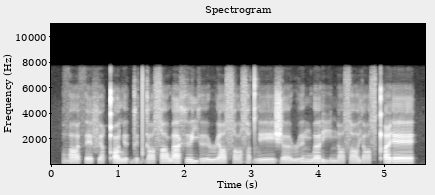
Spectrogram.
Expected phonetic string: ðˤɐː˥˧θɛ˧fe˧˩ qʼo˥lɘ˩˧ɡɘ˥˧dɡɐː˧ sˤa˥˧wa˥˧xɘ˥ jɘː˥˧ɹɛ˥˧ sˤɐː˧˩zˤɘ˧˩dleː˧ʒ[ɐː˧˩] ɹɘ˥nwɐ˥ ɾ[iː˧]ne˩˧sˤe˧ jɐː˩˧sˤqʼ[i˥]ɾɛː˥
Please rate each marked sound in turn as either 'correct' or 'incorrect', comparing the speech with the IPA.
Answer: correct, correct, correct

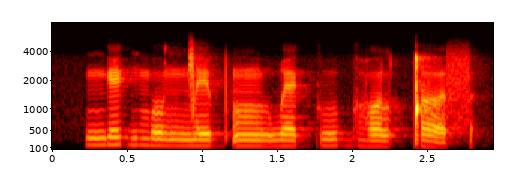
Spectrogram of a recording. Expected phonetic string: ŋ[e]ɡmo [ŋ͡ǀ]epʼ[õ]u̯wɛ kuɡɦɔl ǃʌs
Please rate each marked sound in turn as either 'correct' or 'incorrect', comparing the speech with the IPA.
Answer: correct, correct, correct

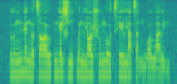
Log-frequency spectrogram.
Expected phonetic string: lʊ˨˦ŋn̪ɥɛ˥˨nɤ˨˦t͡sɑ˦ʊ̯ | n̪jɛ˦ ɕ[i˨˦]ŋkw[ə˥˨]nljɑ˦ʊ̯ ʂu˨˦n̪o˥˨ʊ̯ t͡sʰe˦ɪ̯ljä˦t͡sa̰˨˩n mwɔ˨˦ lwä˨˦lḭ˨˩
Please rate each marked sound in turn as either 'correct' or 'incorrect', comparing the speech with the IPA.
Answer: correct, correct

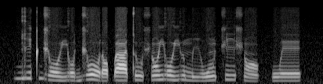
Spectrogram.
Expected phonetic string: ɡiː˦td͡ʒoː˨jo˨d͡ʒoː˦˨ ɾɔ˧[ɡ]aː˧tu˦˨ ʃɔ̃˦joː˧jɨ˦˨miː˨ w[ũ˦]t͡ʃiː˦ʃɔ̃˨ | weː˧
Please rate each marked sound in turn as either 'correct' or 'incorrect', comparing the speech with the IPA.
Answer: incorrect: ɓ, correct

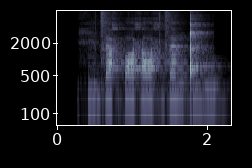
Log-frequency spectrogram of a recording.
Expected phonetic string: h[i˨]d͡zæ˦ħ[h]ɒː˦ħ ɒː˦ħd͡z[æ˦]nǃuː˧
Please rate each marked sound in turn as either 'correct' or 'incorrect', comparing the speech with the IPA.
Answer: incorrect: i˨˦, incorrect: p, correct

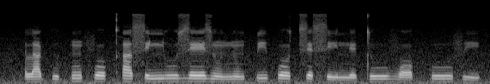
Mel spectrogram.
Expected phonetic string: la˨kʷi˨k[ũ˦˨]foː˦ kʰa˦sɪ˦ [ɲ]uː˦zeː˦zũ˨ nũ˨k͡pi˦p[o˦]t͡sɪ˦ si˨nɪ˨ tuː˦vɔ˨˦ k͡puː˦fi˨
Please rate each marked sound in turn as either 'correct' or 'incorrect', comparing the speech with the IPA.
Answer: incorrect: ũ˦, correct, correct

